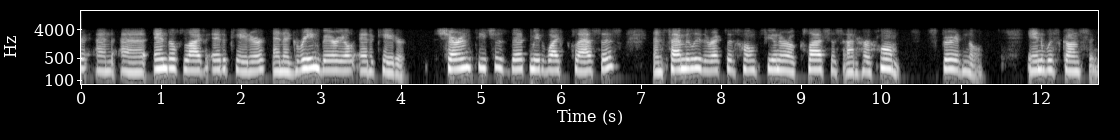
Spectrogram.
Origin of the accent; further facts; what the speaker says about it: Mexico; now in Chicago, United States; I'm from the tropic, you know. I'm from Mexico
